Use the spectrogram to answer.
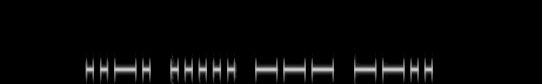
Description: Morse code, heard as a keyed tone, about 17 wpm, 700 Hz. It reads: F5OZ
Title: DXCC-100 Call Signs - 4 Characters - 17wpm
